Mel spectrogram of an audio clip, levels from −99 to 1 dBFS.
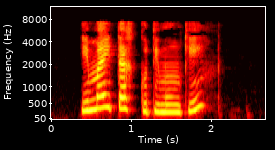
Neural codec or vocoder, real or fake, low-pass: none; real; 7.2 kHz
